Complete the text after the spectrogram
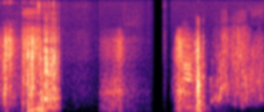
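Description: A wooden chest creaks open and shut.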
